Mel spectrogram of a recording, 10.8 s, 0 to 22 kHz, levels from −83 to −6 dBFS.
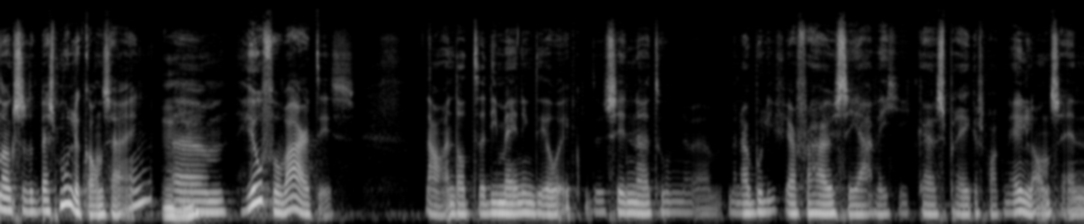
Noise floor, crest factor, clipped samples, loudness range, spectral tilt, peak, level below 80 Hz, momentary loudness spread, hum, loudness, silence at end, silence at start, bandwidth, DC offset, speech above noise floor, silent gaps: -62 dBFS; 20 dB; under 0.1%; 5 LU; -5 dB/octave; -12 dBFS; -64 dBFS; 16 LU; none; -31 LUFS; 0 s; 0 s; 17 kHz; under 0.1%; 31 dB; none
